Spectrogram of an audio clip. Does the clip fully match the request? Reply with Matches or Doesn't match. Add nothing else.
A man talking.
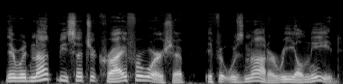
Matches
